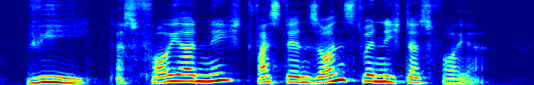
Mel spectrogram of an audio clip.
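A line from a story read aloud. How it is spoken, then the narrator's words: Bishop shouting in anger. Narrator (German): Der Bischof rief zornrot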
